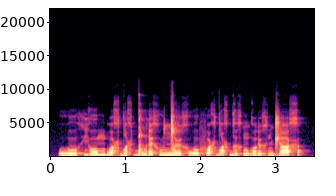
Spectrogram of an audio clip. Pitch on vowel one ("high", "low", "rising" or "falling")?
rising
